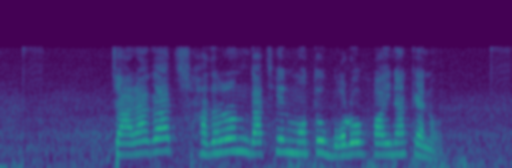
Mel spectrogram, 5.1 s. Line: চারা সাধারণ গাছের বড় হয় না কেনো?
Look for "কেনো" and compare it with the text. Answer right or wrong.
right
